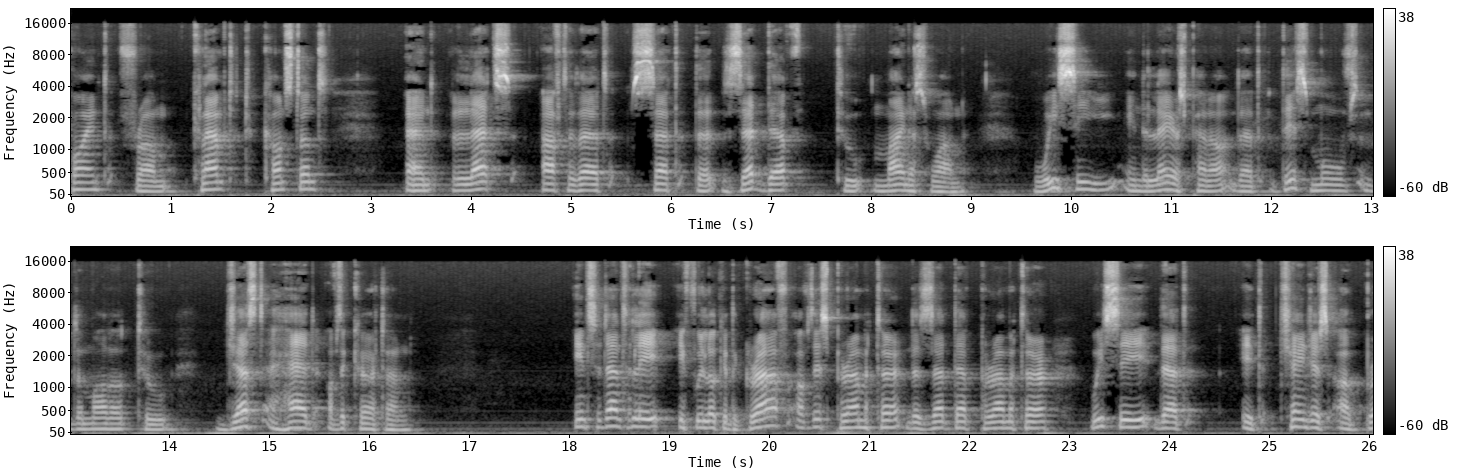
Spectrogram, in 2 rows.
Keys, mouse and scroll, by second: 1.8 click, 3.2 click, 7.2 click, 8.9 click, 11.1 click, 12.0-14.1 drag, 14.2-15.1 typing, 15.5 Return, 18.8-20.4 drag, 22.3-26.0 drag.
